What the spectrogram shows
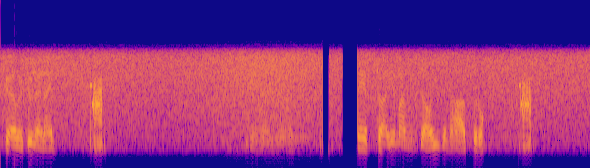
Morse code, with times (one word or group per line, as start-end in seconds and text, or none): none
